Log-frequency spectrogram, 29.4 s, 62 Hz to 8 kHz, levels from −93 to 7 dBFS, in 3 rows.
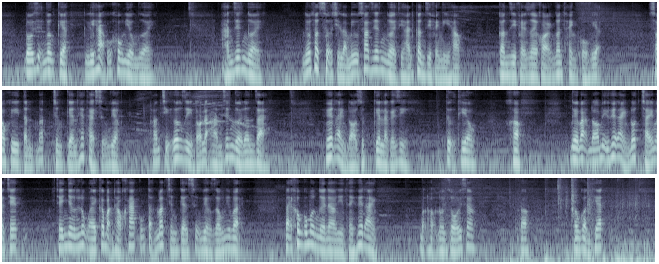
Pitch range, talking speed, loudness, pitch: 95-130 Hz, 240 wpm, -19 LUFS, 115 Hz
